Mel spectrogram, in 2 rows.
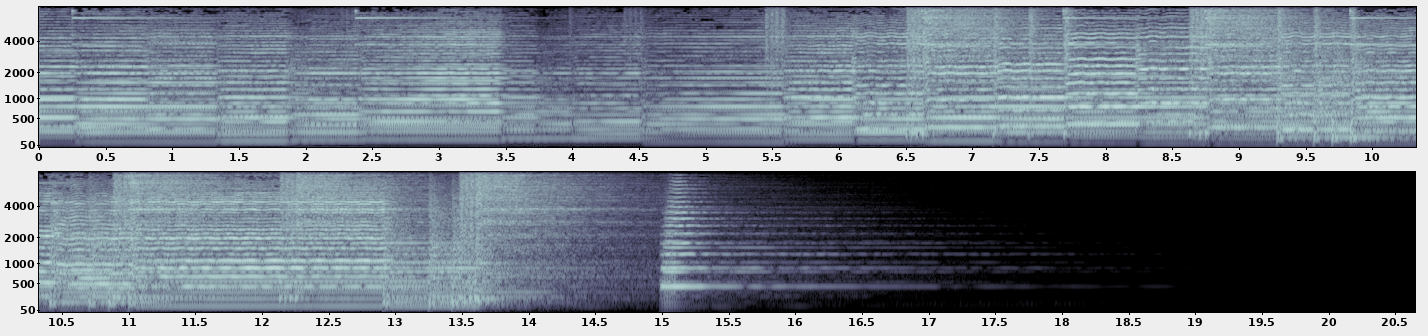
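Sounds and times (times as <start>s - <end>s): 
violin melody: 0.0s - 14.0s.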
